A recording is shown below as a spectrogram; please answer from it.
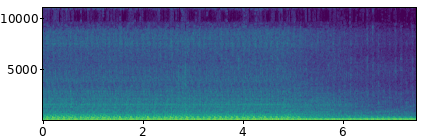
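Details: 1970 Ford Falcon, freshly budget-rebuilt 5.0 V8, cold, on open shorty headers, cold oil pressure about 70–80. Steady, deep, slightly lumpy idle with no knocks, ticks or rattles; starts easily, no weird noises, healthy.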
